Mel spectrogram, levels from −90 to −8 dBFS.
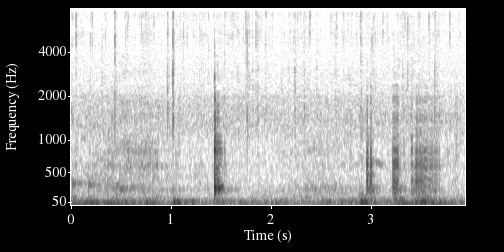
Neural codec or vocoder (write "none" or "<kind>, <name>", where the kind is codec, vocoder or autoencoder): none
